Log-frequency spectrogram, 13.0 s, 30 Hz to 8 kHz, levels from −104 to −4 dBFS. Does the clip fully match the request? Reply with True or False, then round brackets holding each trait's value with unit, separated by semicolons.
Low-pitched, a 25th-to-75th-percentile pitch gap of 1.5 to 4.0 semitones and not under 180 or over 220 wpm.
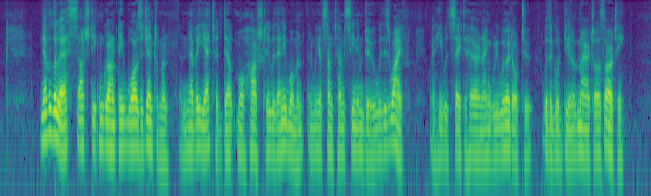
True (110 Hz; 2.9 semitones; 205 wpm)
